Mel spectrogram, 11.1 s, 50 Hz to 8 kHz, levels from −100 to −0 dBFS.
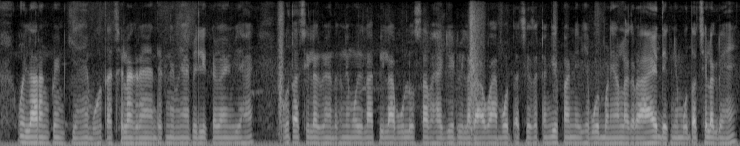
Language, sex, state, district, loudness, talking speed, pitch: Hindi, male, Bihar, Begusarai, -40 LUFS, 265 wpm, 115 Hz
